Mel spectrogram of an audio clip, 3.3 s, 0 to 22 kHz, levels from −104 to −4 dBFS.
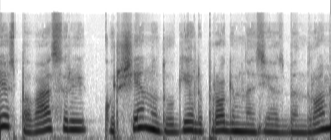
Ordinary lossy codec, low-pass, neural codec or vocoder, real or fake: Opus, 16 kbps; 14.4 kHz; vocoder, 44.1 kHz, 128 mel bands every 512 samples, BigVGAN v2; fake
